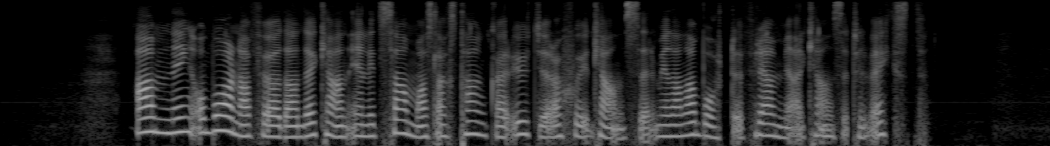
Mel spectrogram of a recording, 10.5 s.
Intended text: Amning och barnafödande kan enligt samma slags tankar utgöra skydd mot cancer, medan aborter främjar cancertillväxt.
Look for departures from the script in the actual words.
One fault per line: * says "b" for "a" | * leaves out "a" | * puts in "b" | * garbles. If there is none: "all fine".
* leaves out "mot"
